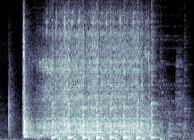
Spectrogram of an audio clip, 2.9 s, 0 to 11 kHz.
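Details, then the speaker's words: Craftsman LT1000 tractor, probably early 2000s, overheated with lost compression, after engine repair, cranked with key off: even, steady chuffs about two and a half per second, each stroke equally strong; compression sounds healthy. "we'll turn the key off so it doesn't start uh we're just going to go crank and listen to it make sure the compression sounds"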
